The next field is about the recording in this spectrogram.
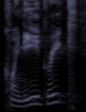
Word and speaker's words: Koine: When I was talking about the ancient religions, I was talking about Greek, and it was the Koine Greek, and I added an extra couple of syllables there. I said Koinonia Greek.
